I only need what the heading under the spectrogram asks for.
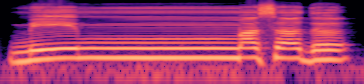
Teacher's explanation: میم زبر ما، میم ما، سین زبر سا، میم ماسا، دال دو زیر دن، میم مسدن، آگے وقف میم مسد، وقف تام کی وجہ سے دال کو ساکن کر دیں گے، دال حروف قلقلہ میں سے تو یہاں پر قلقلہ ہوگا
